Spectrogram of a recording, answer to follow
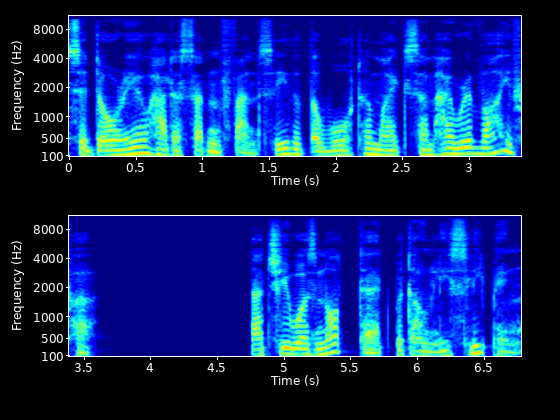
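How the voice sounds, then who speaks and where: A man with a plain, everyday voice talks at a moderate pace and a medium pitch, with lively intonation. The sound is dry and close with no echo, over a quiet background. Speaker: audiobook narrator. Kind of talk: dramatic audiobook narration of a vampire-pirate adventure.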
